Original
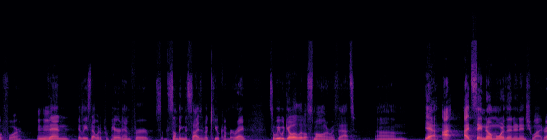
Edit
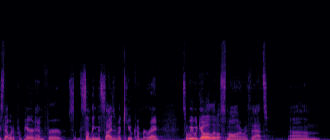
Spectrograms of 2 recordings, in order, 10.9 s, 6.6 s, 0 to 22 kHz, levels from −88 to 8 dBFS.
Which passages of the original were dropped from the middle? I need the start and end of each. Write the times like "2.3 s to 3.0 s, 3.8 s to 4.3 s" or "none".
none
